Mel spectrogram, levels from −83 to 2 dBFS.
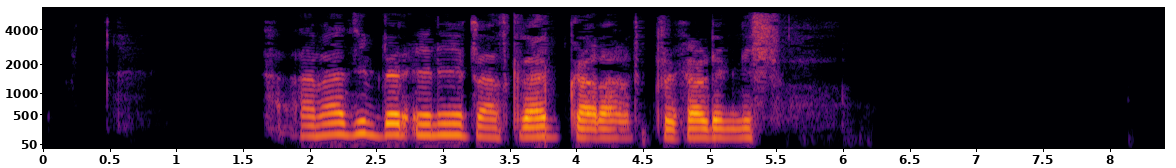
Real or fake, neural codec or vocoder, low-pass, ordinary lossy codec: fake; codec, 44.1 kHz, 7.8 kbps, Pupu-Codec; 5.4 kHz; MP3, 24 kbps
